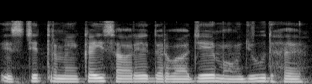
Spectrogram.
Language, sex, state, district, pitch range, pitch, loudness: Hindi, male, Jharkhand, Ranchi, 125-145 Hz, 135 Hz, -16 LUFS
